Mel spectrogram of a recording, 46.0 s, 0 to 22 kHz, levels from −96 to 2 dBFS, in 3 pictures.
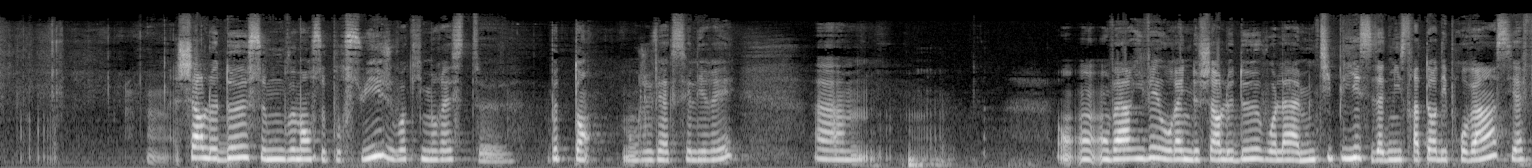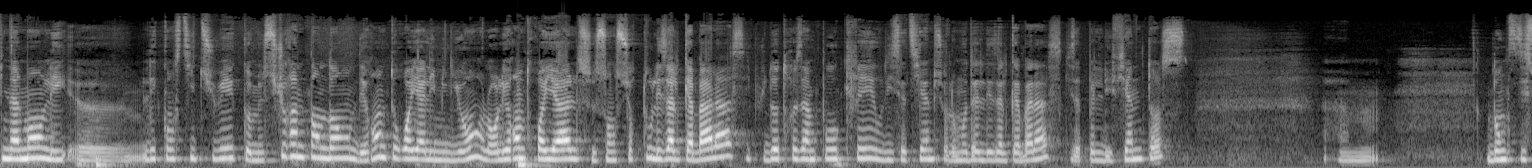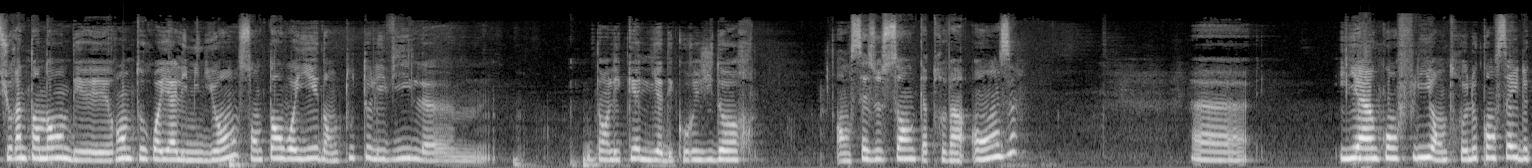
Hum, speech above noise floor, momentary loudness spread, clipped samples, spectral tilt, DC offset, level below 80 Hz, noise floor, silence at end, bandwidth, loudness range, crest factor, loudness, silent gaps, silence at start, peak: none; 39 dB; 14 LU; under 0.1%; -5.5 dB/octave; under 0.1%; -44 dBFS; -54 dBFS; 0 s; 15 kHz; 9 LU; 16 dB; -15 LUFS; none; 0.55 s; 0 dBFS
